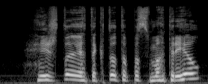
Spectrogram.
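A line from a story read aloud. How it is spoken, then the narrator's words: After laughing. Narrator (Russian): спросил он, отсмеявшись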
